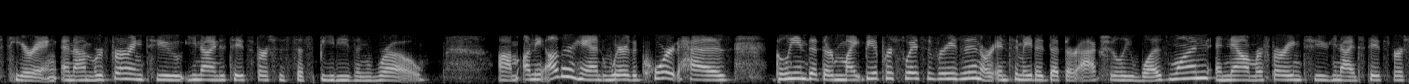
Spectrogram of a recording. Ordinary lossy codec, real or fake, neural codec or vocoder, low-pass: Opus, 32 kbps; real; none; 7.2 kHz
